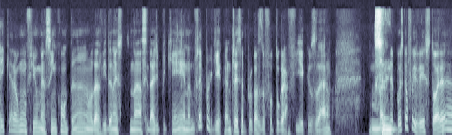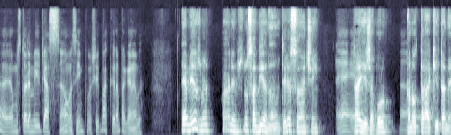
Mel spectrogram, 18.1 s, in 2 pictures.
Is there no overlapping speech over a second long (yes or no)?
yes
